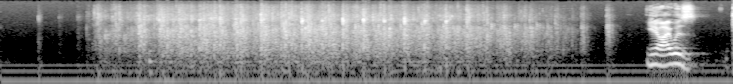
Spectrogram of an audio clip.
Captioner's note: applause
